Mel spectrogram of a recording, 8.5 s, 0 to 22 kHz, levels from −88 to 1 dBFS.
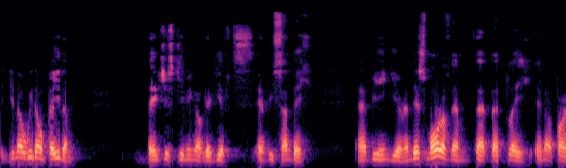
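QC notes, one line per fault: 0.0–4.0 s, adaptive stream starting at a low bitrate: dull, synthetic treble, nothing above 11.8 kHz, stronger codec artefacts, then a sudden gapless lift at 4.0 s, which fits a switch from HE-AAC 16 kbit/s to AAC-LC 96 kbit/s.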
